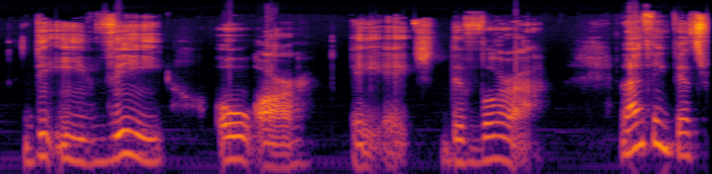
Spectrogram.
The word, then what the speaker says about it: Devorah: our a-h and then in Hebrew it's devorah d-e-v-o-r-a-h devorah and I think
